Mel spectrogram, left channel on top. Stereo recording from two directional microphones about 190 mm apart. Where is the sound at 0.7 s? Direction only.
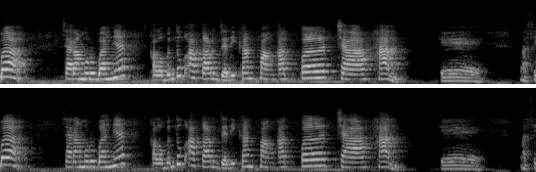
20° right (ahead or behind); by 4.6 s centre (ahead or behind).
